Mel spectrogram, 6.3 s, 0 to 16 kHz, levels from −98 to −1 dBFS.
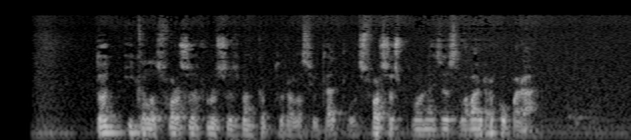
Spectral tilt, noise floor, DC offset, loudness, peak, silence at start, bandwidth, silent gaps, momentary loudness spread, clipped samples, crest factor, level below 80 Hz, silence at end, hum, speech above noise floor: -4.5 dB/octave; -64 dBFS; under 0.1%; -37 LUFS; -16 dBFS; 0.35 s; 11.5 kHz; none; 10 LU; under 0.1%; 22 dB; -66 dBFS; 0.95 s; none; 27 dB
